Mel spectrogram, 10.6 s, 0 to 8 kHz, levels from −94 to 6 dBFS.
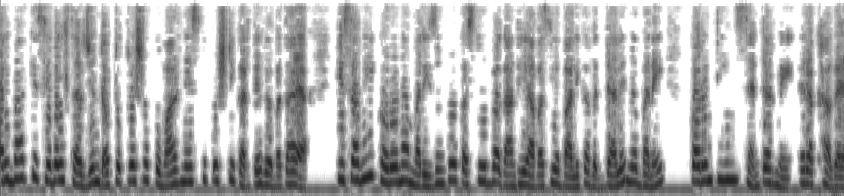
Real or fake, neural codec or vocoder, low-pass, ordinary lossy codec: real; none; 7.2 kHz; none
